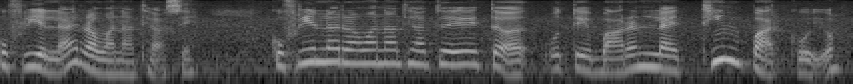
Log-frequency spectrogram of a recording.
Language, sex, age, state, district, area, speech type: Sindhi, female, 30-45, Maharashtra, Mumbai Suburban, urban, spontaneous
